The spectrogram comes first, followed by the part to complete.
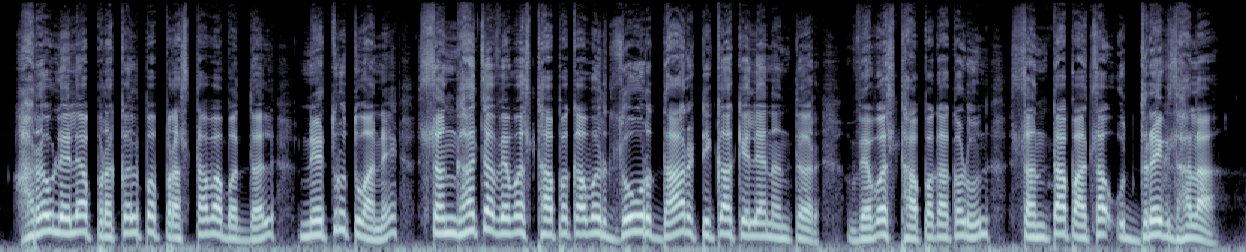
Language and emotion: Marathi, angry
